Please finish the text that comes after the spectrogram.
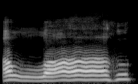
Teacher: اس میں جلالت اللہ کا لام موٹا پڑھا جائے گا کیونکہ الف سے پہلے لام سے پہلے والے حرف کے اوپر زبر ہے، اللہ۔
